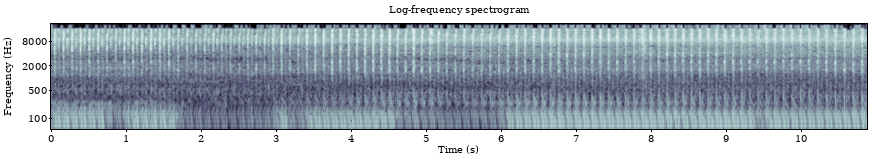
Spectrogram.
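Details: Norton Commando twin idling and revving with a lumpy, uneven pulse, missing beats on the left cylinder. Carbs, ignition, plugs and cables are ruled out, with no air leak at the manifolds or head gasket. The left side smokes on throttle-up.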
